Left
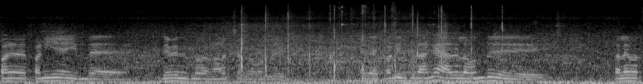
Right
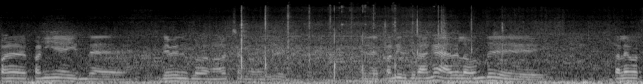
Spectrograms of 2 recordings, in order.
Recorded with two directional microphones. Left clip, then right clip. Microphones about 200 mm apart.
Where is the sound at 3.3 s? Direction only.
10° left (ahead or behind).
